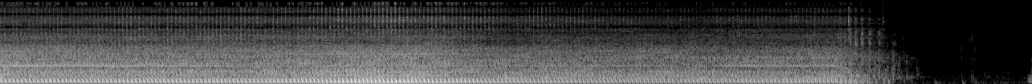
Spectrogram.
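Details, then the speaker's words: 2007 Parkside mower, reassembled with air filter off, now lifting fuel: even, steady single-cylinder buzz that swells briefly near four seconds, then cuts cleanly to silence; runs normally, worth repairing. "Oh, lifting some fuel by the sounds of it. I'd call that worth repairing then."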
